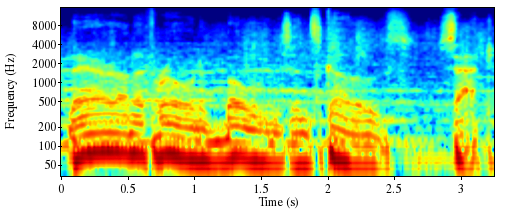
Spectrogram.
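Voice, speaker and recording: A man's voice: very deep voice, slow. A man narrating an adventure audio drama in a dramatic, suspenseful storybook style. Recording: loud music under the voice.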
